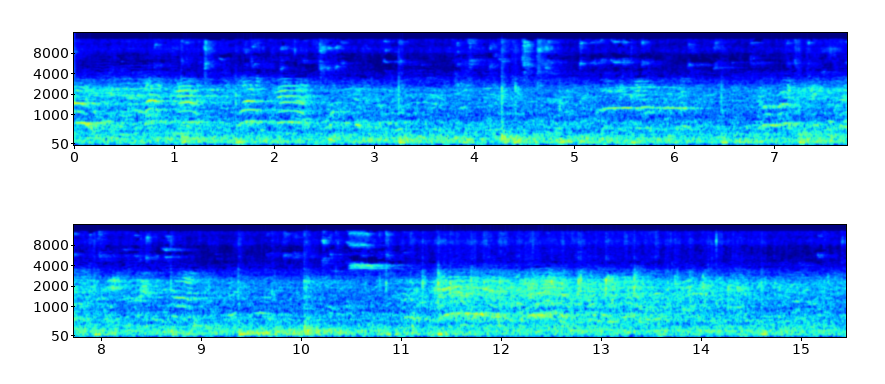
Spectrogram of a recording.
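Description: A crowd cheers and chants in a large echoing gym.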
